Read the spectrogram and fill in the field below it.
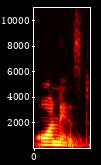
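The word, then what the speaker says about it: honest: ऑनेस्ट। तो जो पहला लेटर है उसका साउंड है ऑ, अ साउंड आ रहा है, इसलिए आप एन यूज़ करेंगे।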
